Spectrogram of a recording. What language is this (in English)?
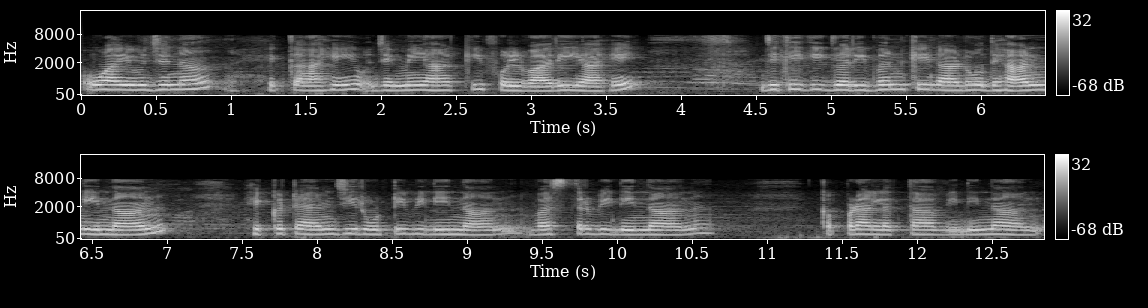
Sindhi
